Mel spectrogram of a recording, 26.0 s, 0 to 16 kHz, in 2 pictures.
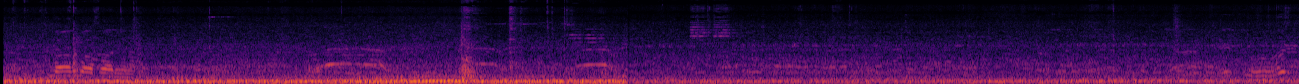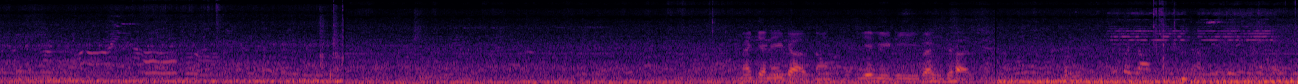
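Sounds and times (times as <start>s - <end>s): traffic rumble: 0.0s - 25.9s
indistinct voices: 7.3s - 25.9s.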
